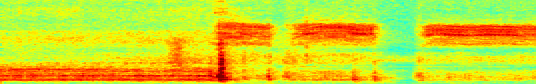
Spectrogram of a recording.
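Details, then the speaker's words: LG/NEC VCR after mode switch cleaning: soft motor whir with a few mechanical clicks as it shifts, then steady tape winding; fast forward working normally. "Goes to its little paces. And we can hear it wind up. That's excellent."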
